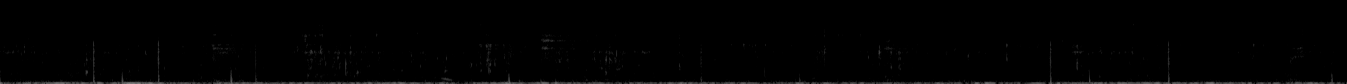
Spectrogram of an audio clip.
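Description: A paddle splashes and drips in calm water.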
